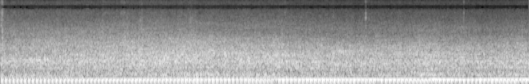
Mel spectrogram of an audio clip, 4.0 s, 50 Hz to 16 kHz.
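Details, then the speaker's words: 2006 Nissan Sentra SE-R Spec V, built turbo four-cylinder (GT35R, e85 tune), idling after a machine-shop rebuild and reinstall: smooth, even drone with a steady low hum and no knocks or ticks; sounds healthy. "But everything else is working. Car sounds good. That's about it though."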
